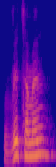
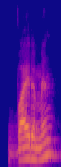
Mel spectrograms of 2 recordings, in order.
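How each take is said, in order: First: British "vitamin" with short "vit" first syllable; British accent. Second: American "vitamin", first syllable like "vite"; American accent. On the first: Teacher models British "vitamin" for students, short first vowel. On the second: Teacher models American "vitamin" for students, long I. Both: Shown as a demonstration.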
